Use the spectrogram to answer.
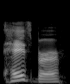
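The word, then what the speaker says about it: Happisburgh: the it's haysber which is uh pronounced that way and then it's spelled h-a-p-p-i-b-u-r-g-h hey are there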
